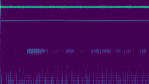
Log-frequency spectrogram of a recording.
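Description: Steady high-pitched ringing tone with a faint low hum beneath; a simulation of tinnitus, a ringing in the ears.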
